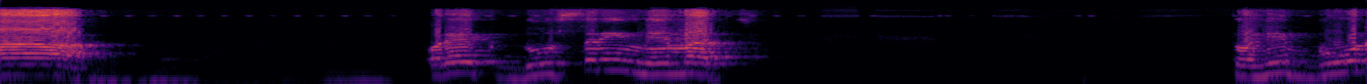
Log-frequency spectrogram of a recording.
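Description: A man recites in a slow, melodic chant close to a microphone.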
